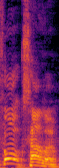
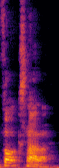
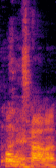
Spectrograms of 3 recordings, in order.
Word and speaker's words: Volkshalle: Foxhalle will do just fine. Volkshalle. Volks? Volks. There's an L. Volkshalle.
